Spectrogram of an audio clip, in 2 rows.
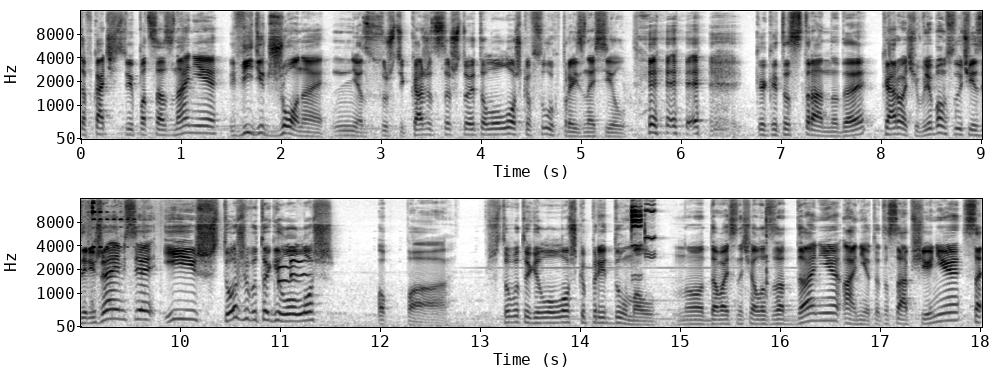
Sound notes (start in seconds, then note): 11.0 notification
